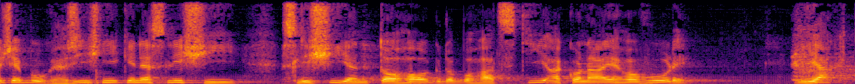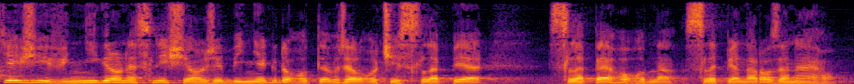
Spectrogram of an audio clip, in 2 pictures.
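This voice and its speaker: A man's voice: a little high, close to an everyday voice. A man voicing a formerly blind man who insists on what happened to him, in a slightly dull recording. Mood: insistent.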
